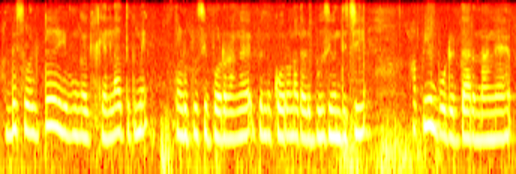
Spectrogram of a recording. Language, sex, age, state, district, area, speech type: Tamil, female, 18-30, Tamil Nadu, Kallakurichi, urban, spontaneous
